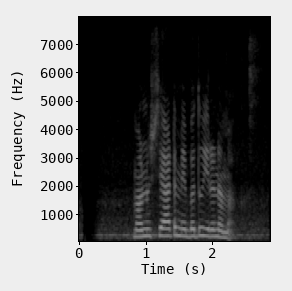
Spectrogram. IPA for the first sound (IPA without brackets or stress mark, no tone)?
m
